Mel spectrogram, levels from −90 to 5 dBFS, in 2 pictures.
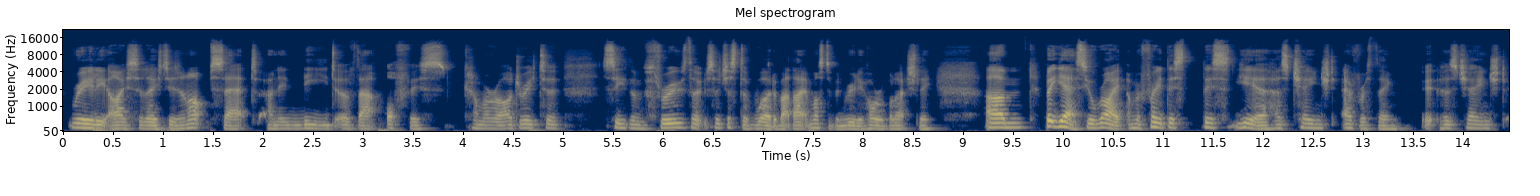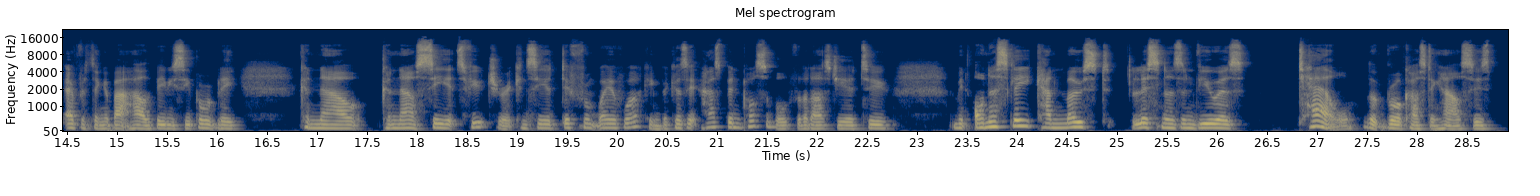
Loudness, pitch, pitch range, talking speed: -26 LUFS, 145 Hz, 130-165 Hz, 185 wpm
